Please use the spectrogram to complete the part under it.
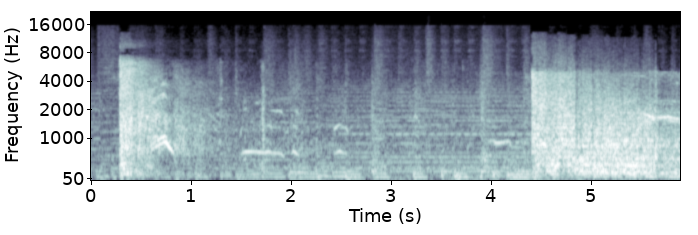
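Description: Loud potato gun firing outdoors, with a sharp blast followed by a long noisy rush and another sustained burst near the end, close by, with voices faintly in the background.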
